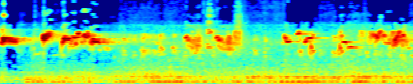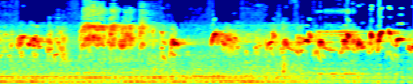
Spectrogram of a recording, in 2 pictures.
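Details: Red-whiskered bulbul with a busy stream of whistled and chattering notes, loud and varied, running almost continuously.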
